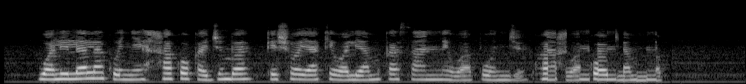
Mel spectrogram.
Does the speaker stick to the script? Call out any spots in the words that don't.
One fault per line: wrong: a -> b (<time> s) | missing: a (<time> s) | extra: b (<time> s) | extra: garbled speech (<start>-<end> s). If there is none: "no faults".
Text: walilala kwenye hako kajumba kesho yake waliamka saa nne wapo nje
extra: garbled speech (5.3-6.7 s)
